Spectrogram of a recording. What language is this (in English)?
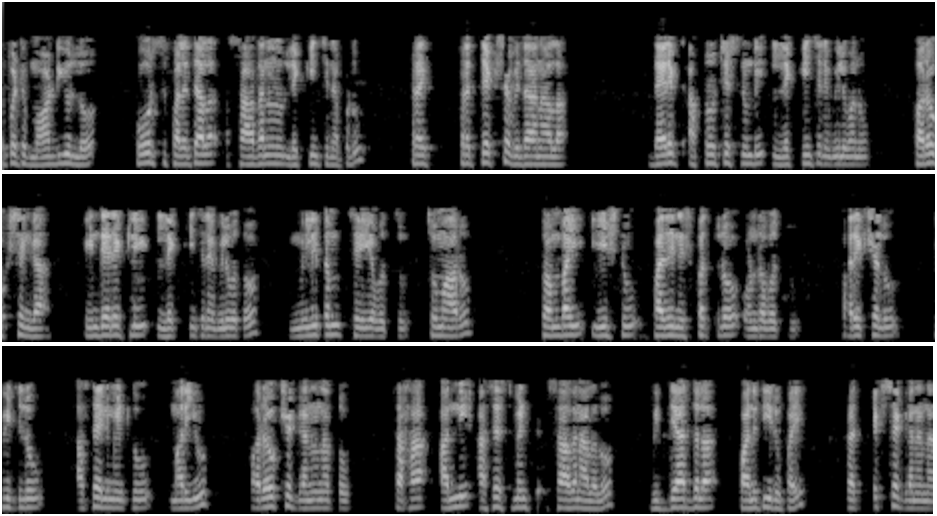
Telugu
